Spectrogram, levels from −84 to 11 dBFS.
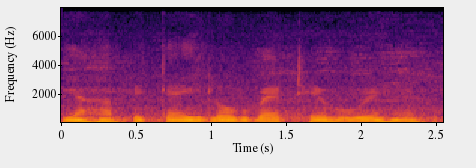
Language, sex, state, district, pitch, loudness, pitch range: Hindi, male, Arunachal Pradesh, Lower Dibang Valley, 125 Hz, -15 LUFS, 125-130 Hz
